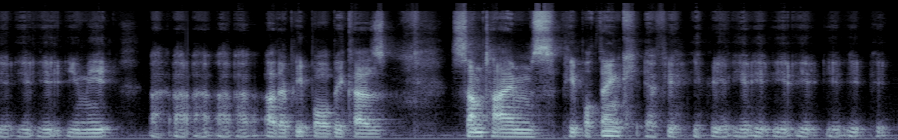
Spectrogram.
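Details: Adult man, a speech-language pathologist, who stutters; stuttering.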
